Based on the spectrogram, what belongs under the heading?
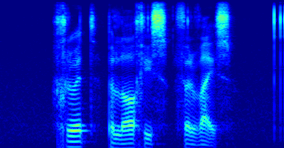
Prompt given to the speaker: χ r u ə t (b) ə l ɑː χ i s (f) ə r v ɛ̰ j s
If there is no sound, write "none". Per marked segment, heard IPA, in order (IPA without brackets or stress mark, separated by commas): p, f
